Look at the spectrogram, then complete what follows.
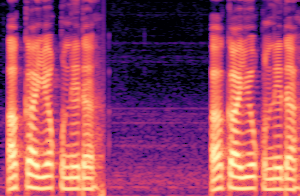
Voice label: "vkvyoknetv", Muscogee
